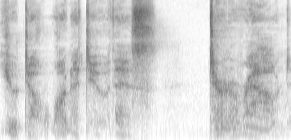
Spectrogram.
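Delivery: very quiet, breathy, barely voiced whisper. A player's character whispers a message to the goblins: whisper. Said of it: "I'm just going to whisper".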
